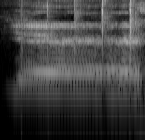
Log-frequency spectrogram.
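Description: About five weak, evenly spaced hand claps, thin and faint, sounding over a steady sustained musical tone that runs throughout.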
